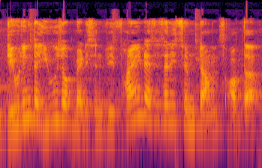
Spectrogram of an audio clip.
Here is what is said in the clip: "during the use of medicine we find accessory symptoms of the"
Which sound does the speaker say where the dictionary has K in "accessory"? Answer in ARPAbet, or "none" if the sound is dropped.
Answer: none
